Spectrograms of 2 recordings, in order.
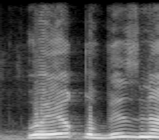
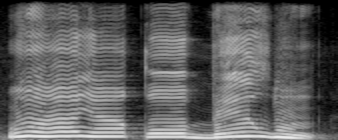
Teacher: نون کی صرف آواز آئے گی، نون ساکن ہو جائے گا۔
